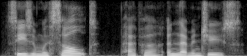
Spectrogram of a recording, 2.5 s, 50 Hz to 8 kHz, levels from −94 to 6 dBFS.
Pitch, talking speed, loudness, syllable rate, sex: 185 Hz, 170 wpm, -18 LUFS, 5.2 syllables/s, female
